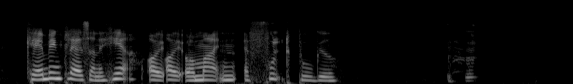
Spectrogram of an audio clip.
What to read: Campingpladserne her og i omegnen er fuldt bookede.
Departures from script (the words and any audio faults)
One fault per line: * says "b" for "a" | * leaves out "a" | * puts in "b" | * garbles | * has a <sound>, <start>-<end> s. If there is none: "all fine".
* puts in "og"
* has a cough, 4.5-4.8 s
